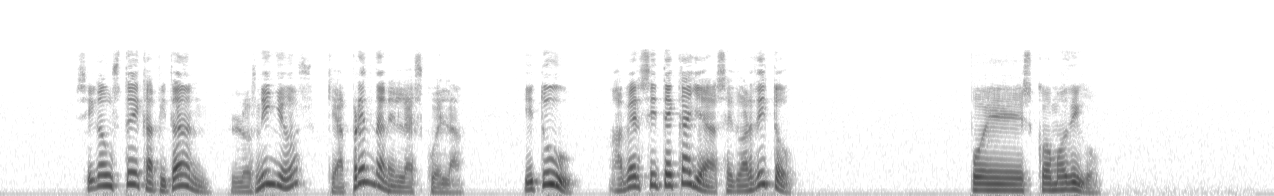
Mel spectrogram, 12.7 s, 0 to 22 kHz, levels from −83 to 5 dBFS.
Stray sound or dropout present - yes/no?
no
